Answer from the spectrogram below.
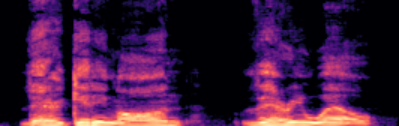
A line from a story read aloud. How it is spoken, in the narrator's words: he said in a choking voice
